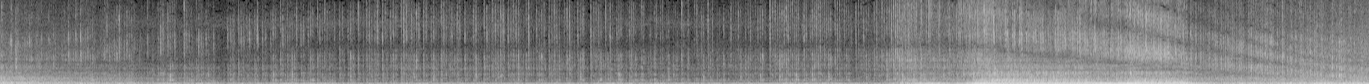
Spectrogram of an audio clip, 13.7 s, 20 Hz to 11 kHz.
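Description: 1934 Ford five-window coupe hot rod's V8 engine running as the car pulls away, fading into the distance, then loud and revving about nine seconds in as it comes close again, with the note rising and falling before easing off near the end.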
